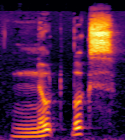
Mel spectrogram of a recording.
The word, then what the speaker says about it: notebooks: o note o notebook and the t is not released before another consonant usually no not no to book and the k is not released it's at the end of a word and before another consonant so not no to books but notebooks and the o is long notebooks and then the first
